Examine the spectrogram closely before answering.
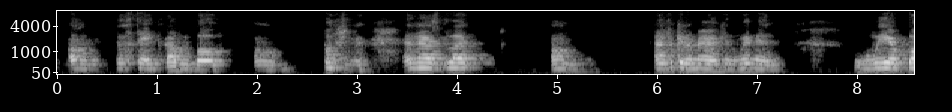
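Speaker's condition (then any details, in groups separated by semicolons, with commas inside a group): Spastic diplegia cerebral palsy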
